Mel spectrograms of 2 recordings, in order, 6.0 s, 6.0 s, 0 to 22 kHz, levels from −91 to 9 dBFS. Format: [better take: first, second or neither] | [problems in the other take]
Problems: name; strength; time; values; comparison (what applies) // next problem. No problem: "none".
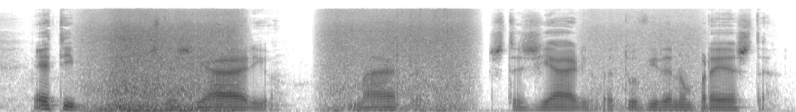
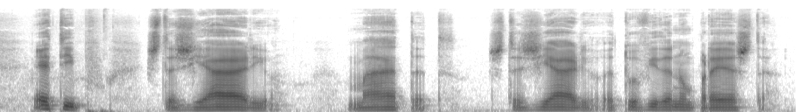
second | wind noise on the microphone; heavy; from 0.5 to 2 s, from 2.5 to 3.5 s and at 4.5 s; as loud as the speech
